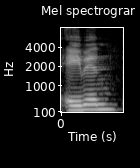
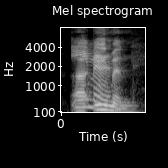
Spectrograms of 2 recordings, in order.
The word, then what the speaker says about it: Eamon: Amen? Eamon. It was EAMON.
